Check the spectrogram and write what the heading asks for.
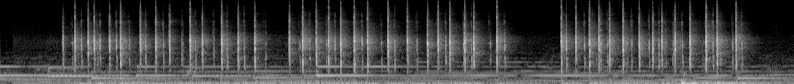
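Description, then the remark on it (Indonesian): Rapid typing on a computer keyboard in a computer room, dense bursts of crisp key clicks with brief pauses between flurries, fairly loud, over a low steady background hum. “Suara ketikan keyboard terdengar nyaring hingga ke tangga ketika aku tengah beranjak ke atas.”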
